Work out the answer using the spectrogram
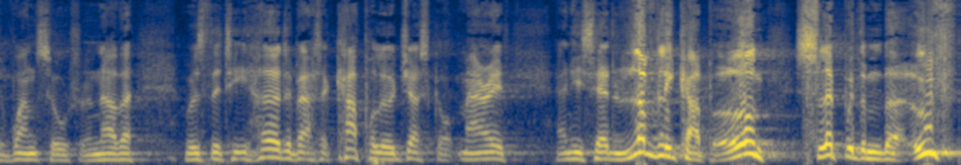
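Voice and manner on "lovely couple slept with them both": Sir Morris Bower impression. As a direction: land it like a dry old raconteur. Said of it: "so that was, Sir Morris Bower".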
